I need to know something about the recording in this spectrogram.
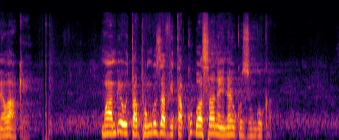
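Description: A man preaches with animation into a microphone in a large echoing hall.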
